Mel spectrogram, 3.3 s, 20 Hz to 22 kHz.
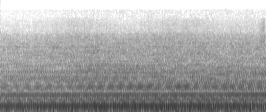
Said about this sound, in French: On est déjà à 140. Pour une R5, c'est pas mal. 150.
